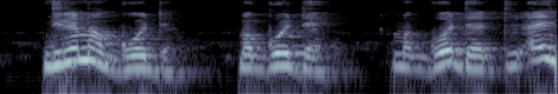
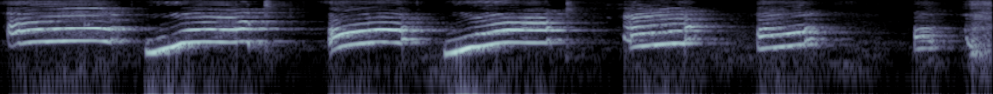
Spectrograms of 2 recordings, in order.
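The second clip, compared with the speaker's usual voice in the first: shocked shriek; 5 dB louder, much slower than usual. Retold or imitated. Shocked reaction to female hotel.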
